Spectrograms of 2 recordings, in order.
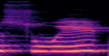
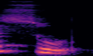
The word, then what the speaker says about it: suit: जैसे कि SUIT, इसको हम स्वीट नहीं बोलेंगे, इसको हम बोलेंगे सूट।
